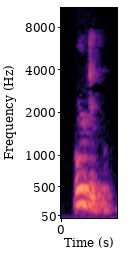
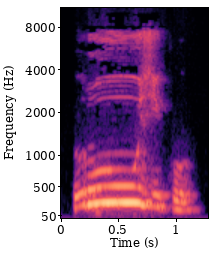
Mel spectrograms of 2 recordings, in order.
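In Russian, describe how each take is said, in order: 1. Последнее у урезано и почти не слышно. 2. Последнее у растянуто в долгий гласный. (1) "Например, вот так. Рузик. Домма неполная, не на 100%" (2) "после доммы даже появляется буква «харфульмет» и говорит «рузику». Рузику тоже ошибка"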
